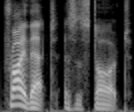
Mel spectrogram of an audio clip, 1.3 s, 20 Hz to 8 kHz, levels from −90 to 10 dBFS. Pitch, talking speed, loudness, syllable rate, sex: 135 Hz, 225 wpm, -18 LUFS, 3.9 syllables/s, female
